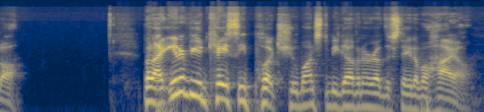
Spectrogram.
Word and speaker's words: Putsch: He said, no, it's Putsch, like put your money where your mouth. Okay. Sorry about that, Casey. Meant no disrespect at all. But I interviewed Casey Putsch, who wants to be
